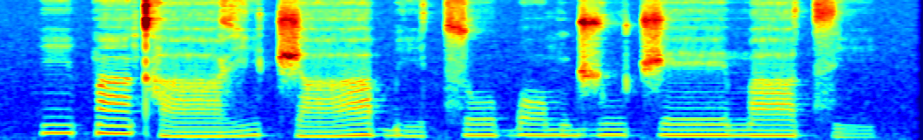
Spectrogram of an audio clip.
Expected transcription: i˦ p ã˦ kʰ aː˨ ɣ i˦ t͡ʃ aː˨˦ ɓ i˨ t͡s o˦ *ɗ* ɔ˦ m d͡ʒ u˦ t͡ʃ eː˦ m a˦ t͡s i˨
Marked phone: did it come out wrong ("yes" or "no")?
yes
